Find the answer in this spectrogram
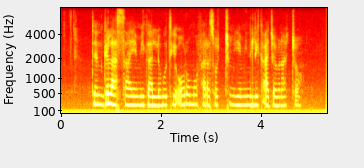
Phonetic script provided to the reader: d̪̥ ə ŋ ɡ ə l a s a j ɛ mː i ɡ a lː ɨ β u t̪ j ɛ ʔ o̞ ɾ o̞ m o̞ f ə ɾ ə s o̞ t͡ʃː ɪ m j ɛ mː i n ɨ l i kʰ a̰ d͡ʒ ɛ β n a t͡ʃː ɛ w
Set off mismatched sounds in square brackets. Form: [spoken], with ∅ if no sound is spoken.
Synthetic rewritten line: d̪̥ ə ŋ ɡ ə l a s a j ɛ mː i ɡ a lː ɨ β u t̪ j ɛ ʔ o̞ ɾ o̞ m o̞ f ə ɾ ə s o̞ t͡ʃː ɪ m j ɛ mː i n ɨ l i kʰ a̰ d͡ʒ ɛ β n a t͡ʃː ɛ w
